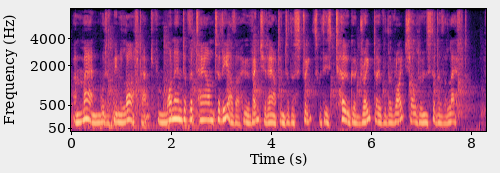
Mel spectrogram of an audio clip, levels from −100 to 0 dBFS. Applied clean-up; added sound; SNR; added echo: none; Thunder + Tools; 19 dB; none.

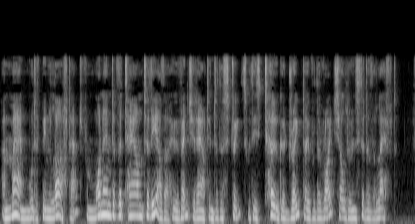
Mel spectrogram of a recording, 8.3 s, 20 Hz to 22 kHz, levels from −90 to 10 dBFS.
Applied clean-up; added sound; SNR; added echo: none; none; none; none.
